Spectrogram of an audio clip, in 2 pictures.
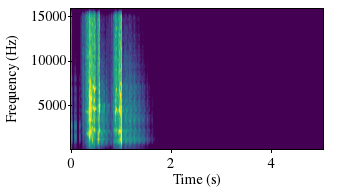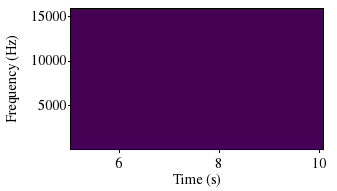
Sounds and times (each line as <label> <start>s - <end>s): glitchy scrape 0.0s - 1.4s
